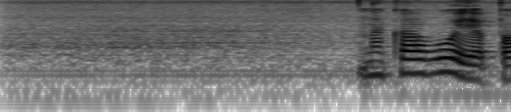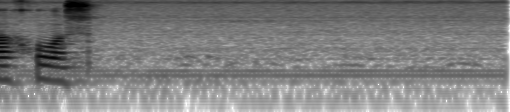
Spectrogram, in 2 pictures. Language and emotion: Russian, neutral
